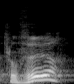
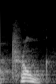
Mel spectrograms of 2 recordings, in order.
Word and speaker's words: Pleumeur: Alors les autres Pleumeurs de Bretagne se prononcent soit ploveur, donc il n'y a pas de son nasal, on n'entend pas un son N, quoi. On ne dit pas plomb, on dit ploveur, on dit même pleur.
